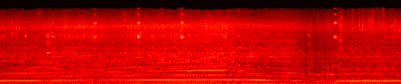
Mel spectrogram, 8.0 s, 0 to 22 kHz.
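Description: Peugeot 106 XSi rally car's four-cylinder engine heard from inside the cabin. It pulls hard with revs rising for about four seconds, drops away as the driver lifts, then pulls again near the end.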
